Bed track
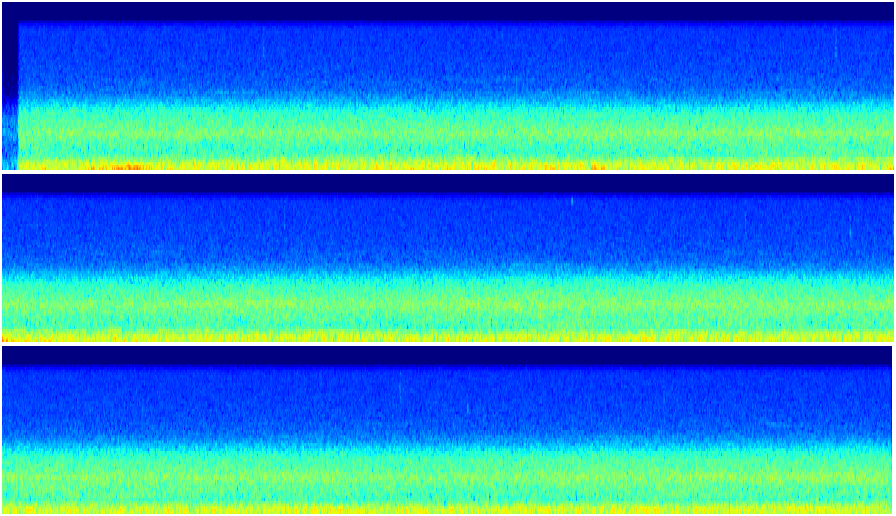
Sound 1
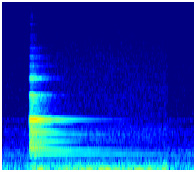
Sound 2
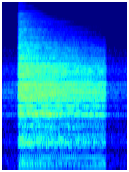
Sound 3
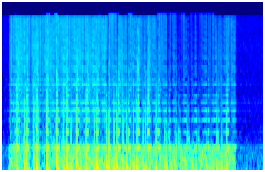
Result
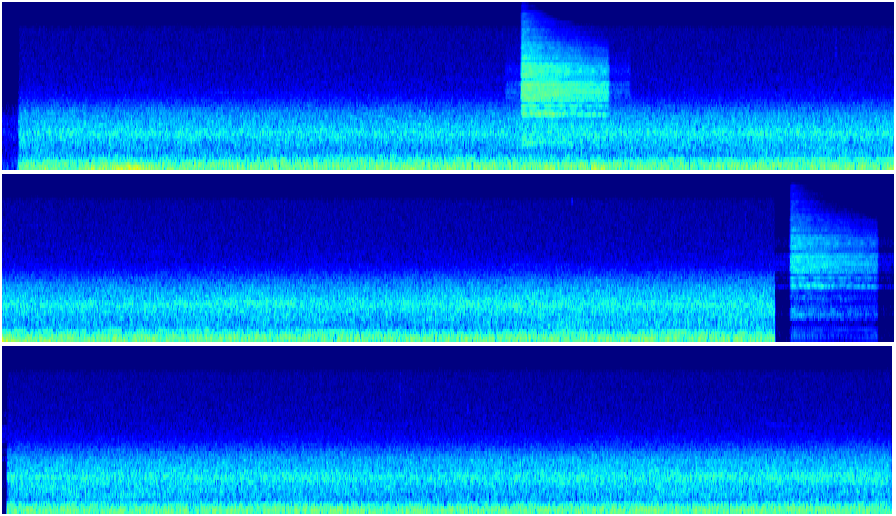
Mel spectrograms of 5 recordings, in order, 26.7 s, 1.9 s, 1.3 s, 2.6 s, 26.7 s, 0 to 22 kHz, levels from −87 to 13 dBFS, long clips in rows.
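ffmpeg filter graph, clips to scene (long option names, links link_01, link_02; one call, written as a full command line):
ffmpeg -i bed.wav -i cue0.wav -i cue1.wav -filter_complex "[2:a]asplit=2[link_01][link_02];[0:a]volume=-14.5dB,asplit=2[link_03][link_04];[link_03]atrim=end=16.644[link_05];[link_02]atrim=end=1.25,asetpts=PTS-STARTPTS,volume=-13dB[link_06];[link_04]atrim=start=17.886[link_07];[link_01]atrim=end=1.25,asetpts=PTS-STARTPTS,volume=-2.5dB,afade=type=in:duration=0.004:curve=hsin,afade=type=out:start_time=1.246:duration=0.004:curve=hsin,adelay=5030[link_08];[link_05][link_06]acrossfade=duration=0.004:curve1=hsin:curve2=hsin[link_09];[link_09][link_07]acrossfade=duration=0.004:curve1=hsin:curve2=hsin[link_10];[link_10][link_08]amix=inputs=2:normalize=0" out.wav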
